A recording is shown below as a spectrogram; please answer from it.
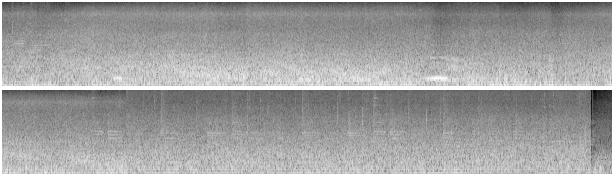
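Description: Whitewater rushing through a river rapid, a steady loud wash of moving water, with background music underneath. The water is loudest in the first half; from about the middle the music's low beat comes through more plainly.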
